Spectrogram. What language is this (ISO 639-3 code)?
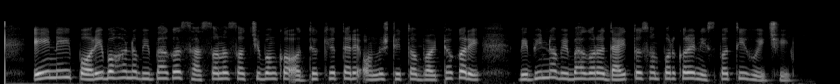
ori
